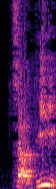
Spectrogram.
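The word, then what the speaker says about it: צדי: 약해지잖아 그래서 그렇습니다 자 자디 그랬어요 제가 자디 또는 이렇게 꼭 그렇게 들려요 그 본토 발음이 그렇습니다 그러면 제가 연구해볼 때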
